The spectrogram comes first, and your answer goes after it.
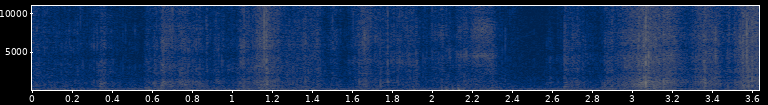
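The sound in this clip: Soft crinkling and tearing as a banana stem is wrapped back up, a string of quiet, irregular rustling crackles with no talk.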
